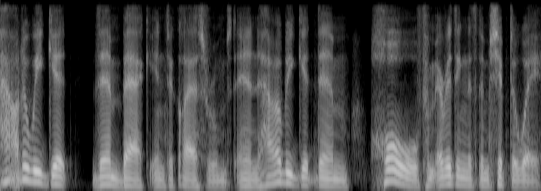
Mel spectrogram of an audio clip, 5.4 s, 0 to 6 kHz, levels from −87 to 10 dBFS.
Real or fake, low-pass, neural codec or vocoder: fake; 5.4 kHz; codec, 16 kHz in and 24 kHz out, 0.9 kbps, LongCat-Audio-Codec, four codebook decoder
